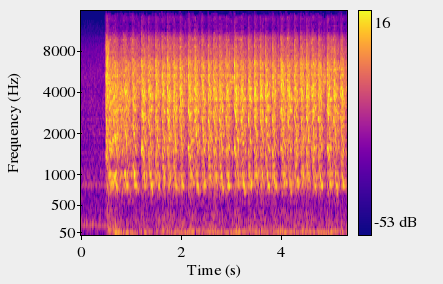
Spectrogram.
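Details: Big block Duster, first start attempt with fuel present and distributor adjusted: starter whirs with a steady cranking pulse about once a second, never fires. A spark plug was left out; spark present.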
